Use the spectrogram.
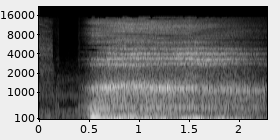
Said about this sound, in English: first I usually take a deep breath.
